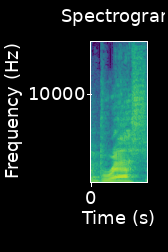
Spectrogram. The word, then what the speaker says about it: breath: Breath is like death, E-A-T-H, but then you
